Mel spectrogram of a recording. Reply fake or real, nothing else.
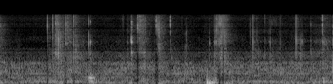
fake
